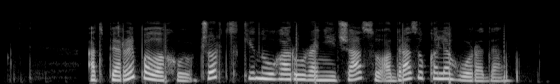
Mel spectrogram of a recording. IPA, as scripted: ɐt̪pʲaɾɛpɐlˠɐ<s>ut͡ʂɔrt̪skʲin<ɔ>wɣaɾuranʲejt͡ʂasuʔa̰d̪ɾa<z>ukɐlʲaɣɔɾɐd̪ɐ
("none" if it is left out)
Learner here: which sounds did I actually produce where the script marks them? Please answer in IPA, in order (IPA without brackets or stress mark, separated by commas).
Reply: x, u, z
